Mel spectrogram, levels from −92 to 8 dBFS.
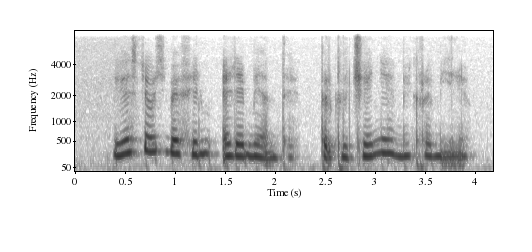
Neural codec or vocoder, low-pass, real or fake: none; 7.2 kHz; real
